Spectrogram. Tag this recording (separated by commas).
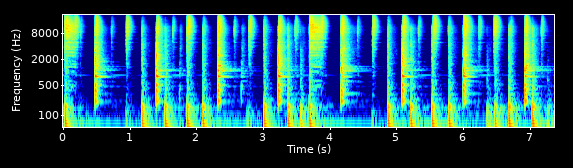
Music, Musical instrument, Percussion, Drum kit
